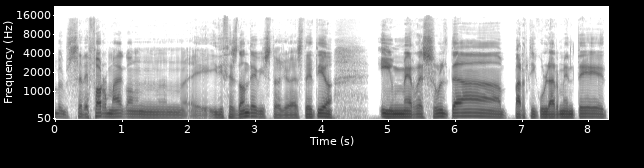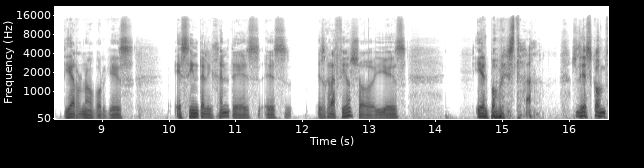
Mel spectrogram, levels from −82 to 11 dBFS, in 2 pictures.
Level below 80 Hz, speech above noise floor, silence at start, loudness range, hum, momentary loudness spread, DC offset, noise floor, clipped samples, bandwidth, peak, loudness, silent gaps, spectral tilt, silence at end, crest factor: -38 dBFS; 30 dB; 0 s; 4 LU; none; 10 LU; under 0.1%; -48 dBFS; under 0.1%; 15.5 kHz; -4 dBFS; -19 LUFS; none; -5.5 dB/octave; 0 s; 16 dB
